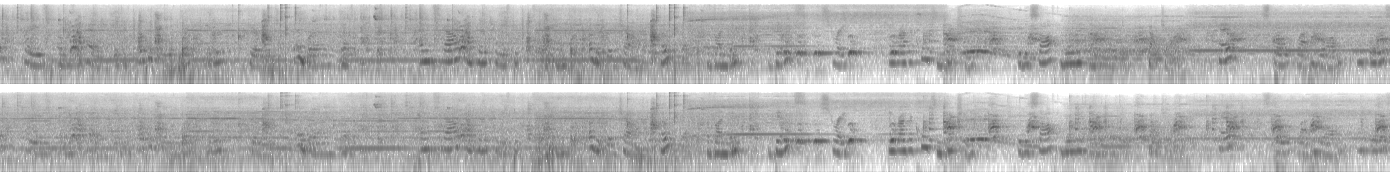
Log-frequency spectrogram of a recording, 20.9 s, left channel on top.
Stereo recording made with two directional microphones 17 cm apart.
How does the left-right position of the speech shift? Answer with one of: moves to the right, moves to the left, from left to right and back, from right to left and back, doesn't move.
from left to right and back.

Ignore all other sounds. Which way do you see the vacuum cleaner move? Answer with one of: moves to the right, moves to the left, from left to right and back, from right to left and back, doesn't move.
moves to the left.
